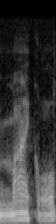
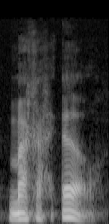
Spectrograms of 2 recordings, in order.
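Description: First: The name is pronounced the usual English way. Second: The name is pronounced the Hebrew way. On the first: The speaker calls it wrong. "it's not actually Michael. That's an English version" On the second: The speaker calls it right. "It's actually Michael, when you think of it in the Hebrew sense"

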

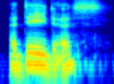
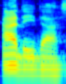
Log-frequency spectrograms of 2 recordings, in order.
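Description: First: The name is said the American way. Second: The name is said a non-American way. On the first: The speaker calls it wrong. "If you're from America, you're probably pronouncing the sneaker brand Adidas" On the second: The speaker calls it right. "It's Adidas"

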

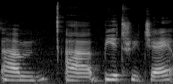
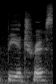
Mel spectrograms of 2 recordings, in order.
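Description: First: The name is pronounced the Italian way. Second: The name is pronounced the English way.

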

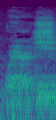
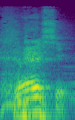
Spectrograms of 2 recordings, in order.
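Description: First: It is whispered. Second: It is spoken aloud.

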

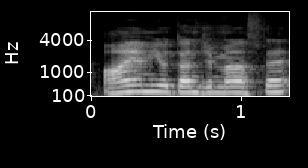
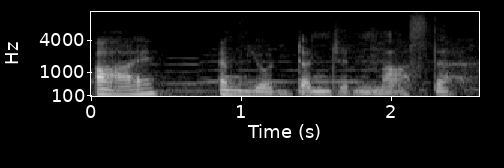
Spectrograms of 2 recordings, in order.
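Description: First: It is said plainly, with little energy. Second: It is said dramatically, with more energy.

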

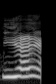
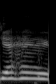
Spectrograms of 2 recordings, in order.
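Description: First: It is said with more excitement. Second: It is said with little excitement.

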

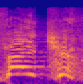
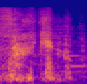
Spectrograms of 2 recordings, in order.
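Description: First: It is said loudly. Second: It is said quietly.

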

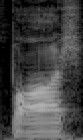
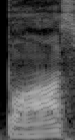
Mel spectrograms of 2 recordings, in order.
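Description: First: The name ends with an sh sound. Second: The name ends with a plain s sound. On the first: This is how most people say it. "I think everyone says Hieronymus Bosch" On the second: This is the technically correct pronunciation. "it's supposed to be pronounced Boss"

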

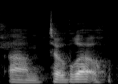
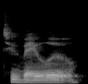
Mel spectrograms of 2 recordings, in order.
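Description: First: The first syllable sounds like 'toe'. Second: The first syllable sounds like 'too'. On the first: This is the name as the speaker long assumed it. The speaker calls it wrong. "I always thought it was [name]" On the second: This is the name as others said it on the show. The speaker calls it right. "they pronounced it Tuvelu"

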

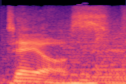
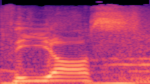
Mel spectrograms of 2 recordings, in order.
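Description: First: The name is said with Swedish pronunciation. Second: The name is said with English pronunciation. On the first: "Swedes say Theos" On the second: "if you're English speaking"

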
